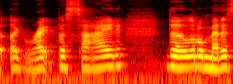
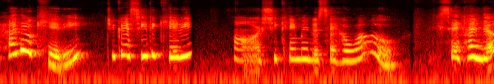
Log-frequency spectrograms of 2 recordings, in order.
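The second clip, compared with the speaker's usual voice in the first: much higher cooing pet voice; 9 semitones higher than usual. Real, not acted. Baby talk to the cat.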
